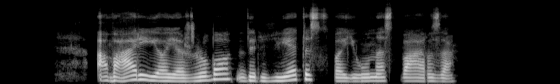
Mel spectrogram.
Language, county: Lithuanian, Klaipėda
